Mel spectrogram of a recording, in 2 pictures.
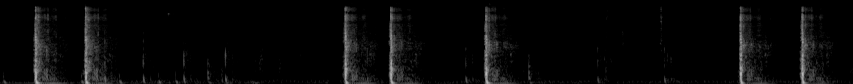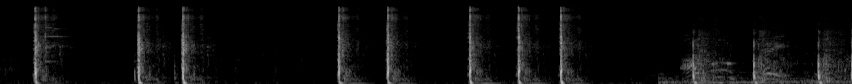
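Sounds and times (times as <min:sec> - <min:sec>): handgun shots: 0:07.4 - 0:09.3, 0:09.9 - 0:10.7, 0:11.9 - 0:14.5.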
